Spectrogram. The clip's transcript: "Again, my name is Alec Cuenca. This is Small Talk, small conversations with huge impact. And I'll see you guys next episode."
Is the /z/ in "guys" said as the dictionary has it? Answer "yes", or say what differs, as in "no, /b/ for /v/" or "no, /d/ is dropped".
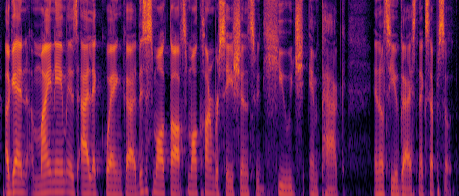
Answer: no, /s/ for /z/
